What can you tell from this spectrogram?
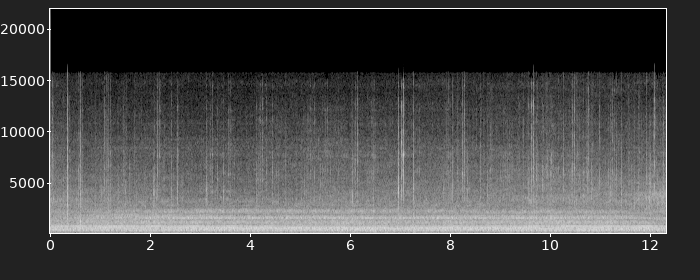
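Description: LGB G-scale model train's electric motor and gearing whirring steadily as it runs along the track, a steady whine under the running noise, with scattered light clicks.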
